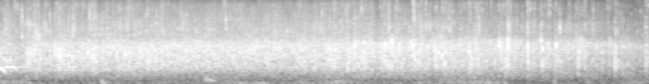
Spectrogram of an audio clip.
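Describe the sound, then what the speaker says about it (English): A conference audience claps steadily for several seconds, a dense, even patter of many hands at moderate loudness with no break. "round of applause"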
